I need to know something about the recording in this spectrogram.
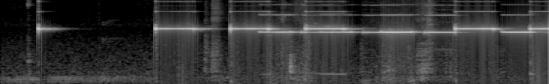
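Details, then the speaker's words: New hardwired smoke detector with battery backup, tested after pulling the battery tab, interconnected with the other detectors by a red wire. One chirp, then a loud piercing pulsed tone as the still-installed linked units join in; normal test with interconnect working. "And you can hear it setting off the other ones that are still installed."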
